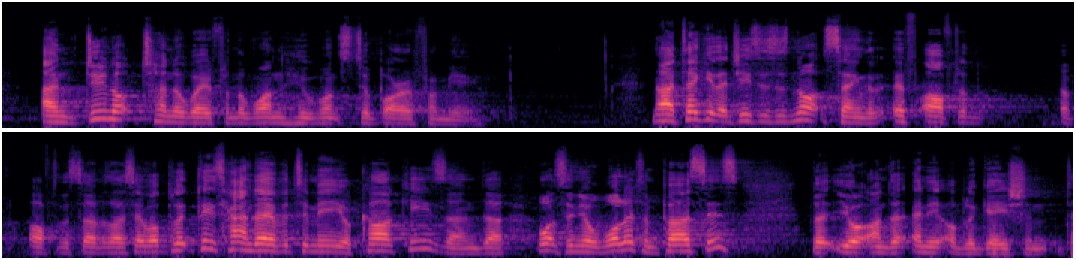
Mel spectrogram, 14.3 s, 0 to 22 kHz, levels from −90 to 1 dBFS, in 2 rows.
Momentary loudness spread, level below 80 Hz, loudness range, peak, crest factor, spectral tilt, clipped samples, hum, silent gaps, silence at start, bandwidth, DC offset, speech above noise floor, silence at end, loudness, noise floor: 11 LU; -78 dBFS; 3 LU; -18 dBFS; 22 dB; -3.5 dB/octave; under 0.1%; none; none; 0.25 s; 15 kHz; under 0.1%; 41 dB; 0 s; -38 LUFS; -79 dBFS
